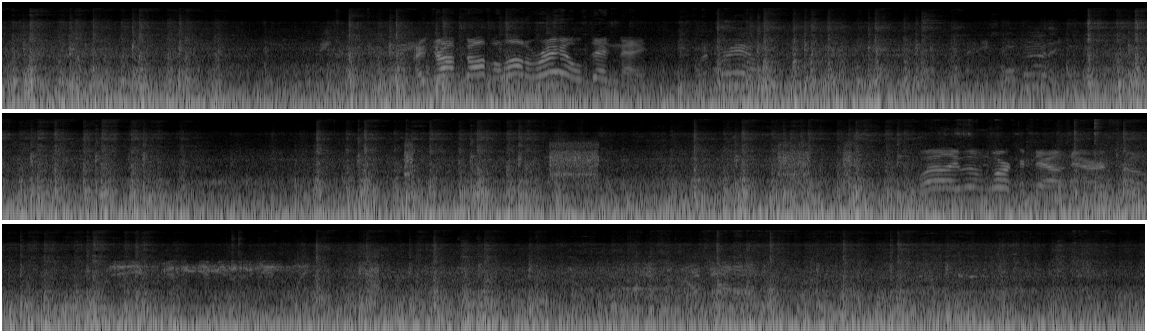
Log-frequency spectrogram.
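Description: A long freight train rumbles and clatters past up close.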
